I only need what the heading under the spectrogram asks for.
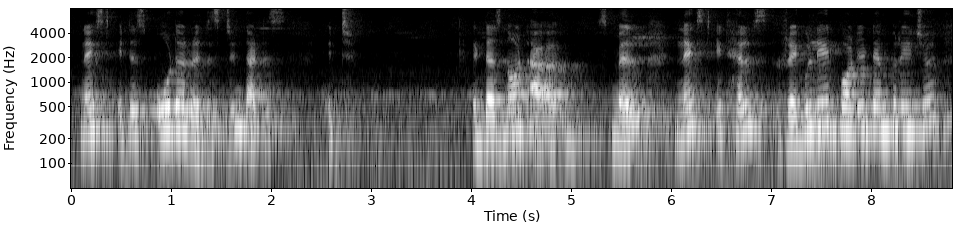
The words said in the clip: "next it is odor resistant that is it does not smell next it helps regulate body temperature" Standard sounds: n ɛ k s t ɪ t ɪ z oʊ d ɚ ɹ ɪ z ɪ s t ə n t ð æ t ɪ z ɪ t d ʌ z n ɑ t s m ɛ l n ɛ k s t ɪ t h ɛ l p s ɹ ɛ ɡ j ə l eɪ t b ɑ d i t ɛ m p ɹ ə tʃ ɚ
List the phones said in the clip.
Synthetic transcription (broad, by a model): n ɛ k s t ɪ t ɪ z oʊ d ɚ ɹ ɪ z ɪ s t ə n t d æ t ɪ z ɪ t d ʌ z n ɑ t s m ɛ l n ɛ k s t ɪ t h ɛ l p s ɹ ɛ ɡ j ə l eɪ t b ɑ d i t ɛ m p ɹ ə tʃ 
